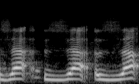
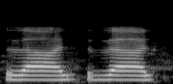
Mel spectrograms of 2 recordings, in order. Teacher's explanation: زبان کی نوک کو جب ہم سامنے والے جو اوپر والے دانت ہیں ان سے تھوڑا سا باہر رکھیں گے، پھر جا کے ذال ادا ہوگا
